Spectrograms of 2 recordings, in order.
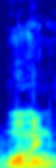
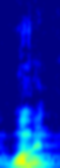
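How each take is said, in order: First: It is said in an aggressive tone. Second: It is said in a tender tone.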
